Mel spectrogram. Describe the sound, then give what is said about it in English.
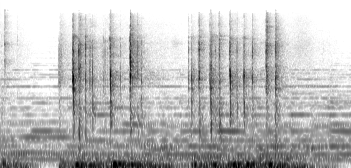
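Typing on a computer keyboard: two runs of rapid, light key clicks separated by a brief lull, with a faint steady hum underneath and no talk. “Langland, and I'll type his name out here in a second”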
